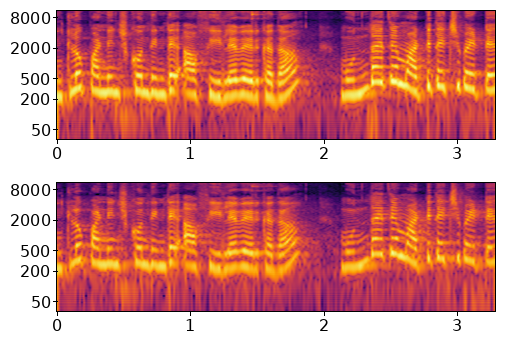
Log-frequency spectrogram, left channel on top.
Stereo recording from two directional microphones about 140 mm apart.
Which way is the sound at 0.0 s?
20° left (ahead or behind).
